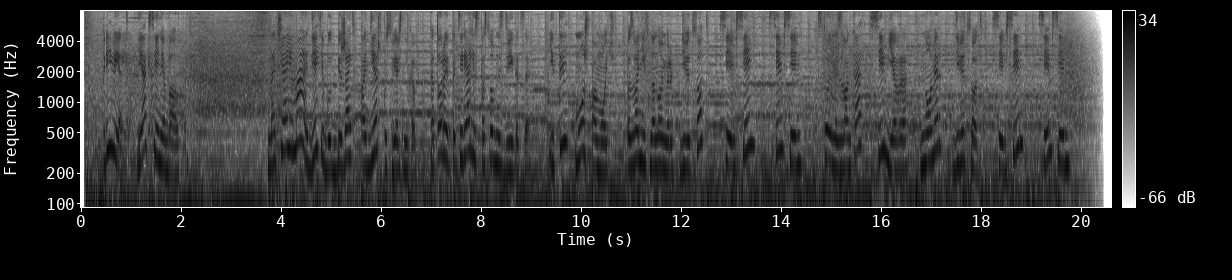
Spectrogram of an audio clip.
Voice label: rus; BALTA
